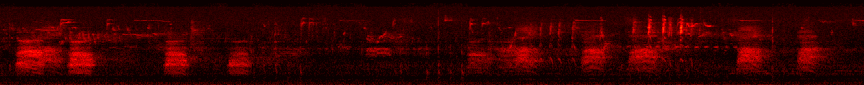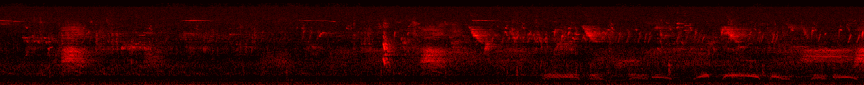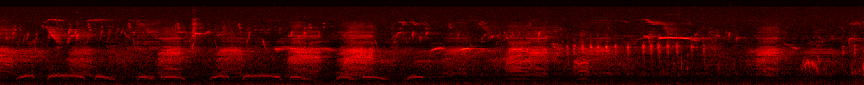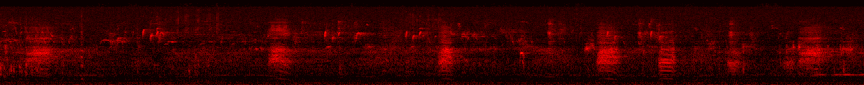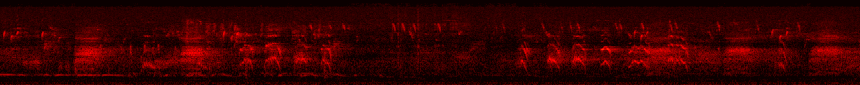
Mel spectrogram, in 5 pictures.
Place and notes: Village Green, Hesket Newmarket, Wigton, UK - Morning birdsong
Recorded on the village green using Lom microphones on a stereo bar.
